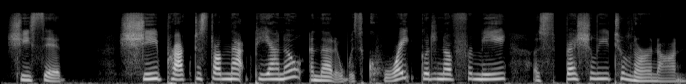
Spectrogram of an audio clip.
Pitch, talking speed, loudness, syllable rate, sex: 220 Hz, 175 wpm, -21 LUFS, 4.8 syllables/s, female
